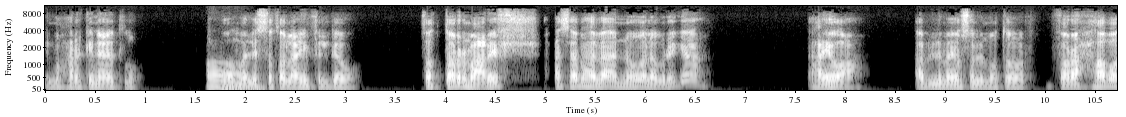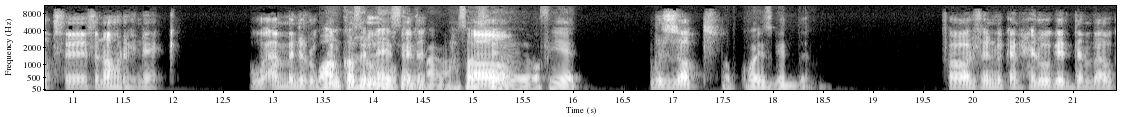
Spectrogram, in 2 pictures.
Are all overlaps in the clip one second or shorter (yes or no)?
no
